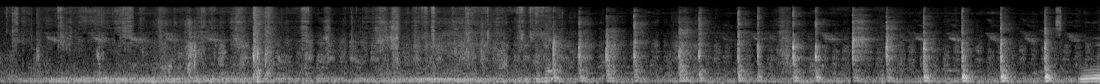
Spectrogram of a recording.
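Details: German Shepherd during a stud session at Nalsian, Manaoag, Pangasinan: voices and low rumble fill the first half, then quick rhythmic panting bursts take over, roughly two and a half breaths per second.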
